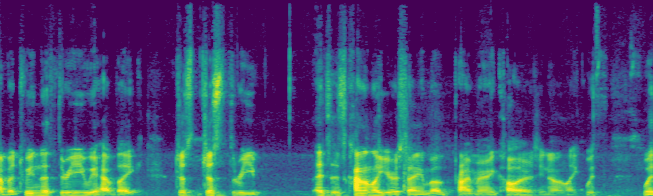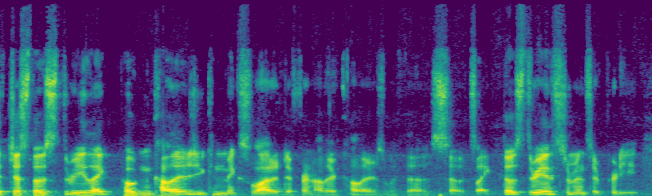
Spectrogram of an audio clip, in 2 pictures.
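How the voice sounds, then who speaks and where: A young man from Newfoundland, a bassist guest, talking in an easygoing, halting way. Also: bright, forceful tone, low-quality recording. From Newfoundland, Canada. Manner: easygoing, halting, many fillers. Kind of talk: casual interview chat.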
